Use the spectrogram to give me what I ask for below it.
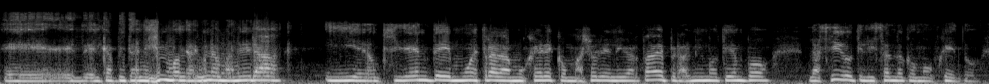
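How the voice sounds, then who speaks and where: A man's voice: high voice, fairly even intonation, normal speed, warm tone. A man giving interview answers over a video call, speaking thoughtfully with frequent fillers and restarts. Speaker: guest photojournalist.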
